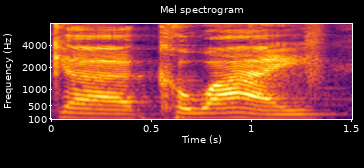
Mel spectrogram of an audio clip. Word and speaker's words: Kawhi: tuning in okay so um we got Drake kowai kowai that's a good Kawhi Leonard that's how I guess you say his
